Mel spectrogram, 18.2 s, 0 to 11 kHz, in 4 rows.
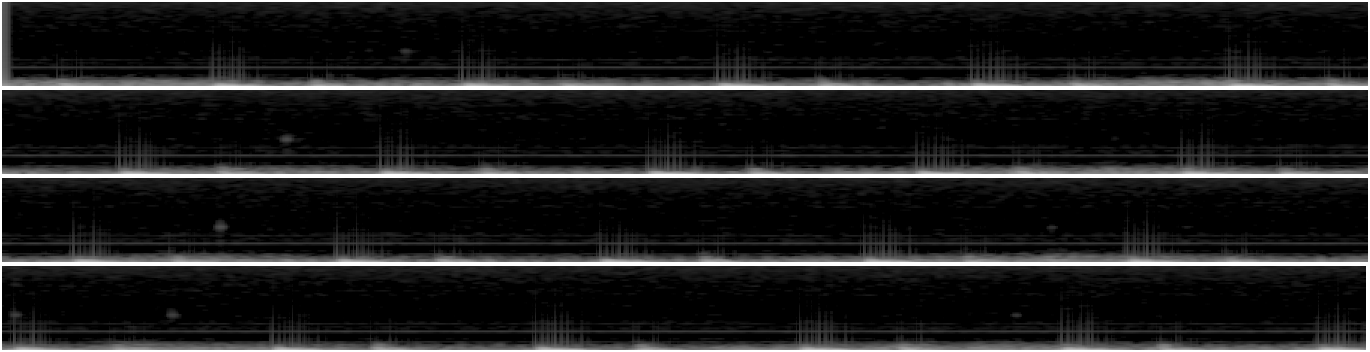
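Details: Regular lub-dub resting heartbeat at about 70 beats a minute over the aortic area, with the volume normalized for this point; normal heart sounds.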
